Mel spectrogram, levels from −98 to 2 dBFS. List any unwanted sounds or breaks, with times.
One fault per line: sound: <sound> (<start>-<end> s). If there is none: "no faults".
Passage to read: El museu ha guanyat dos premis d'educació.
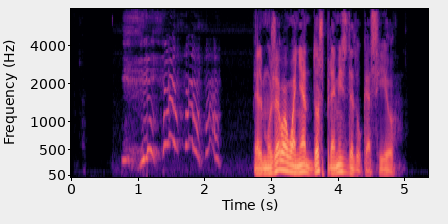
sound: laugh (0.8-2.3 s)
